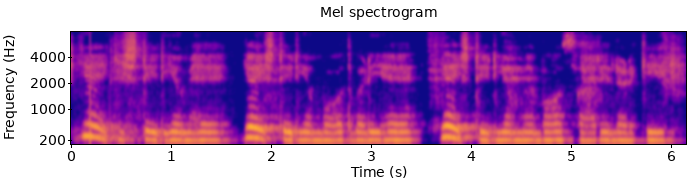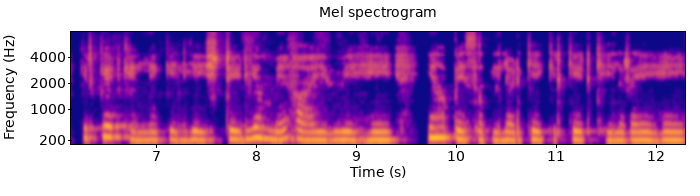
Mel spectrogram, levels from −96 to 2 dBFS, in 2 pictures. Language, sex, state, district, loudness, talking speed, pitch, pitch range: Hindi, female, Bihar, Saran, -24 LUFS, 155 wpm, 205 Hz, 200-220 Hz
